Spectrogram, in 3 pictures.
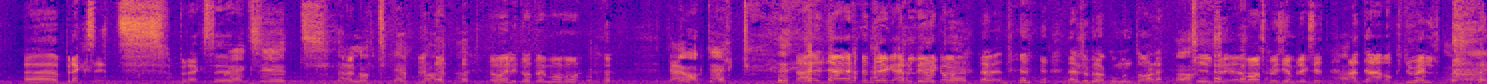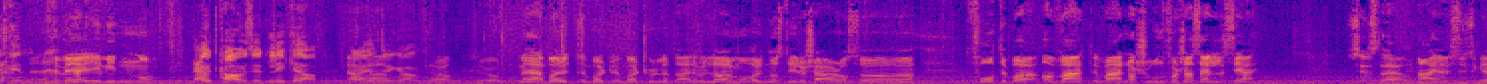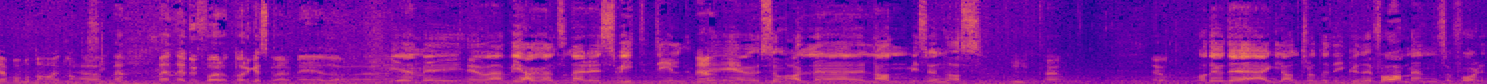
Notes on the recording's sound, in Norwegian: Lyden er ikke av studiokvalitet siden opptaket skjedde i en bil.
